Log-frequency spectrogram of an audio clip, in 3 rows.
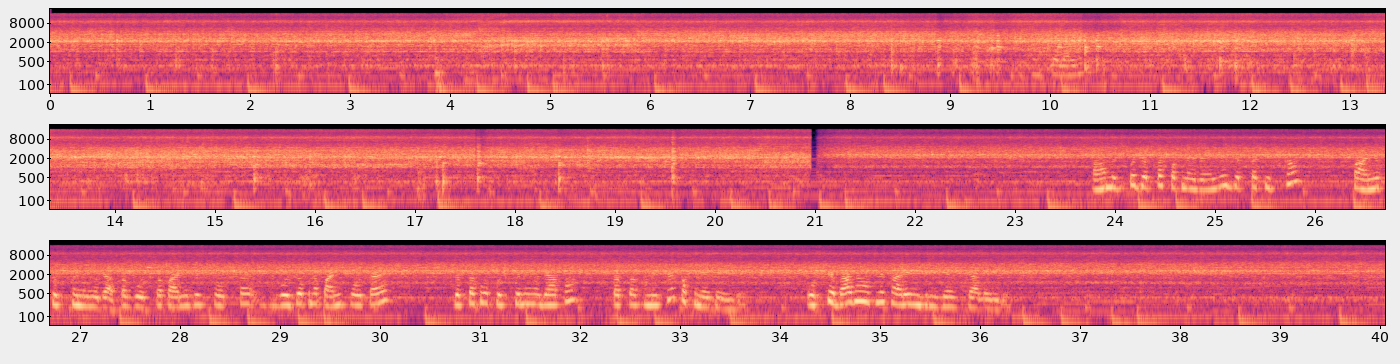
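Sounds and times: ladle scraping metal pot: 0.0 - 21.0
meat sizzling in hot oil: 0.0 - 40.0.

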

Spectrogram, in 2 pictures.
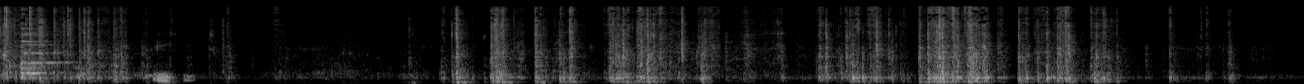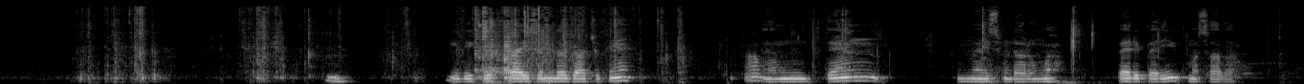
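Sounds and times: fries rustling in paper bag: 0.0 - 1.9, 2.6 - 21.6.

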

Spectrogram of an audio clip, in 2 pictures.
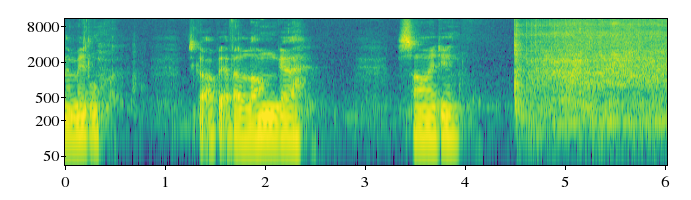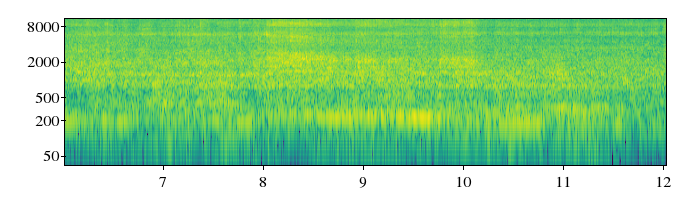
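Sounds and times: model train motor whirring: 4.5 - 12.0
wheels rolling on rails: 4.5 - 12.0.

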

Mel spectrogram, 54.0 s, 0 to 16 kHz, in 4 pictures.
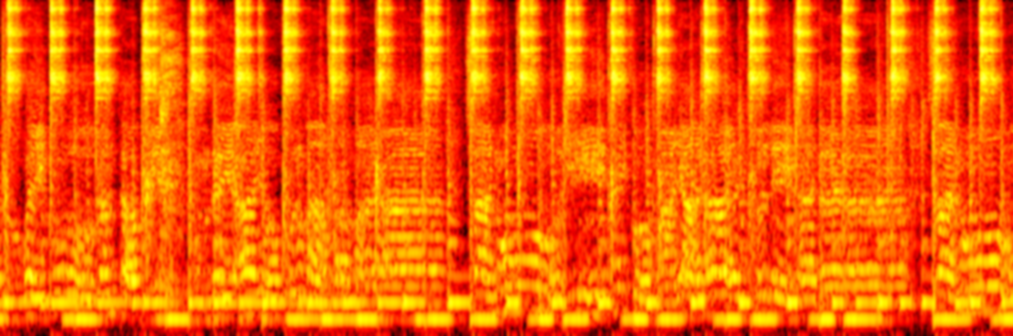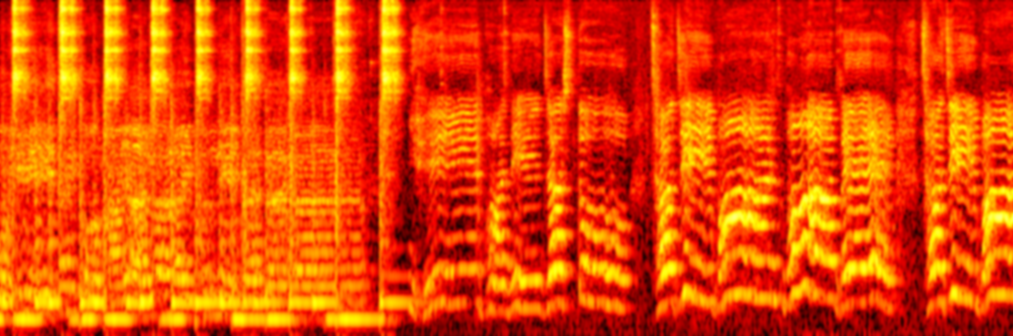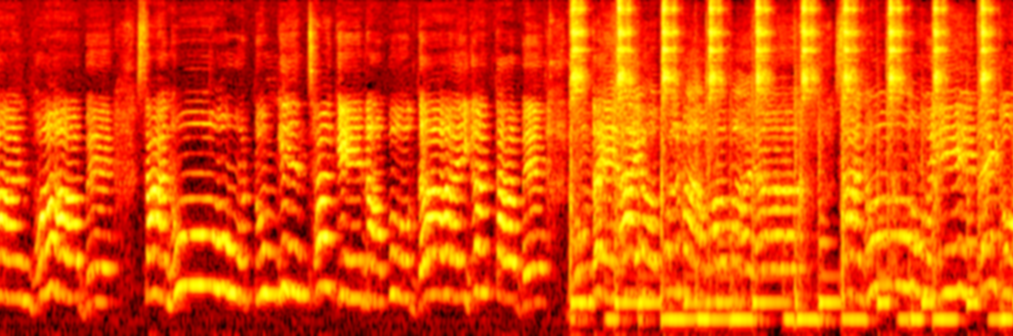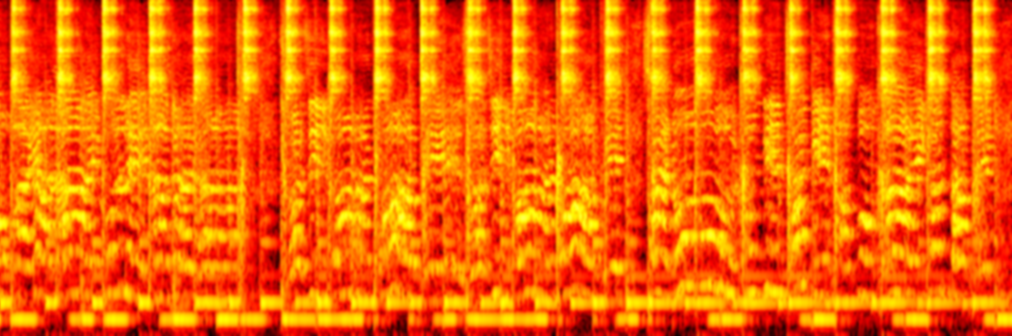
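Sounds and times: tambourine: 0.0 - 18.9, 34.6 - 54.0
hand drum beat: 0.0 - 19.0, 34.6 - 54.0
women singing folk song: 0.0 - 54.0.

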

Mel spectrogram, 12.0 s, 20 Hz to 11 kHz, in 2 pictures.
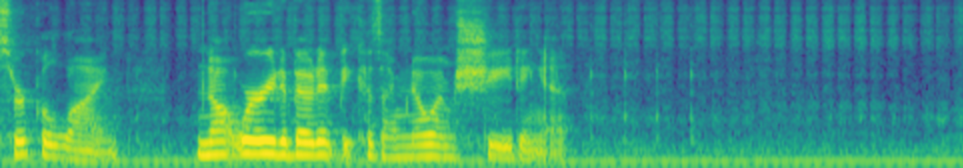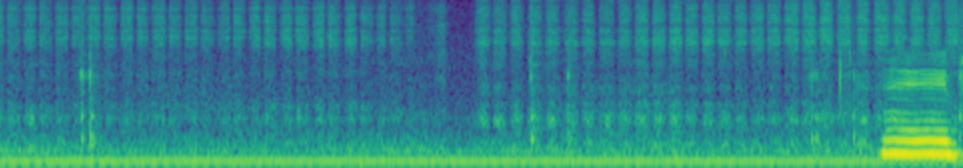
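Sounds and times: low electrical hum: 0.0 - 12.0
pencil scratching on paper: 0.0 - 12.0.

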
